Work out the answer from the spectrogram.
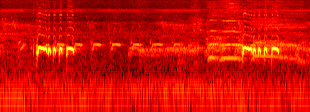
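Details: Local zebra dove singing loud bursts of quick rolling coos, spaced softer notes between them, with a second dove-like voice overlapping in the later part.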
